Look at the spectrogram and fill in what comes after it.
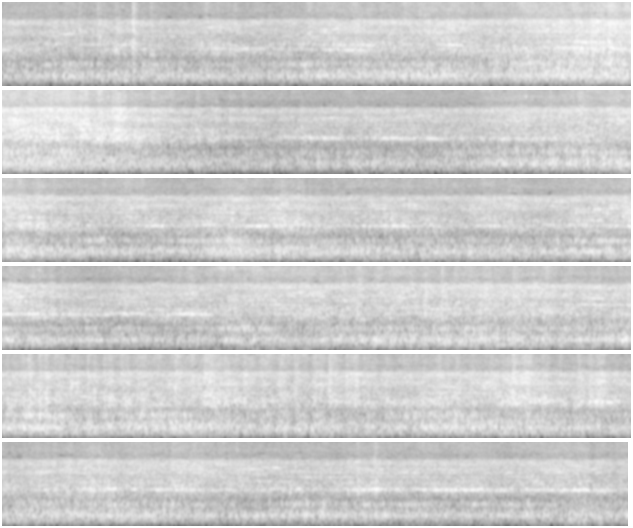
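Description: Freight cars of a passing train rolling by: steady noise of steel wheels on rail, with clicks at the rail joints and a thin, high, steady wheel squeal running under it.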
